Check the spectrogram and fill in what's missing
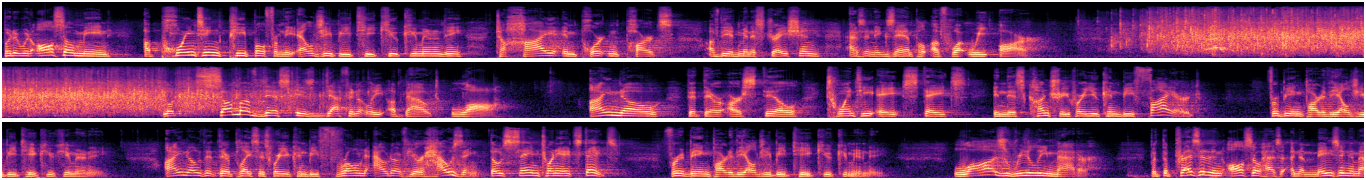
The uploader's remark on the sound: Answers questions during a live town hall. At The Novo in Los Angeles.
